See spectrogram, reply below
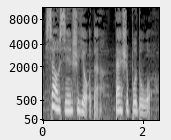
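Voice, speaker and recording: A woman's voice: on the high side, lively intonation, normal speed, a little mellow. A woman hosting a comedy show, reading funny anecdotes aloud with acted quotes and chuckling at her own punchlines. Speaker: host.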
